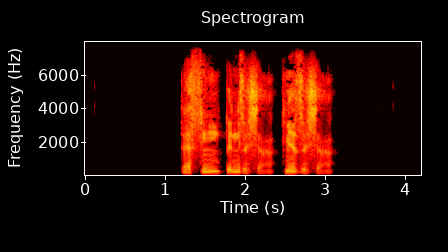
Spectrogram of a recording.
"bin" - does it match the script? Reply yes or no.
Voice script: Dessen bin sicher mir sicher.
yes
